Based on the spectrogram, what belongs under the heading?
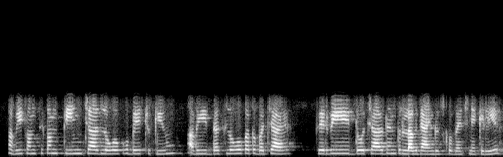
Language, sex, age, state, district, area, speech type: Hindi, female, 18-30, Madhya Pradesh, Narsinghpur, rural, conversation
